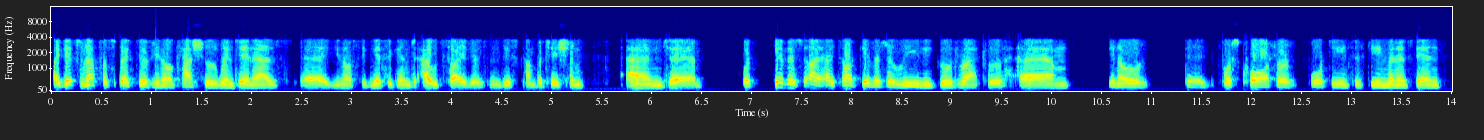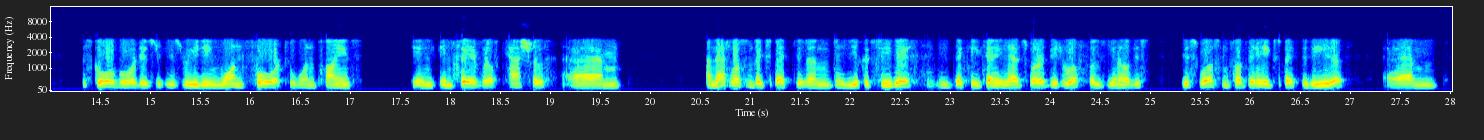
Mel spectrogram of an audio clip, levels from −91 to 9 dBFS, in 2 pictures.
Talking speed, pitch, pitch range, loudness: 180 wpm, 105 Hz, 90-120 Hz, -29 LUFS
